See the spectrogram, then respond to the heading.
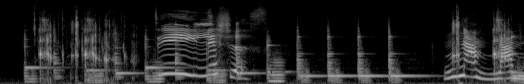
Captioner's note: crunches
